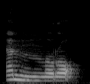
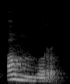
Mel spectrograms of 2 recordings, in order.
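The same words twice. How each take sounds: First: The sounds before the r stay light. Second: The sounds before the r are made heavy. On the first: The speaker calls it right. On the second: The speaker calls it wrong.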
